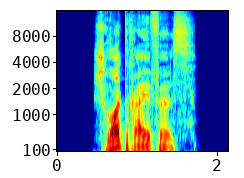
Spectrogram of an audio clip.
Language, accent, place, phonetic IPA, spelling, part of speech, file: German, Germany, Berlin, [ˈʃʁɔtˌʁaɪ̯fəs], schrottreifes, adjective, De-schrottreifes.ogg
- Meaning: strong/mixed nominative/accusative neuter singular of schrottreif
